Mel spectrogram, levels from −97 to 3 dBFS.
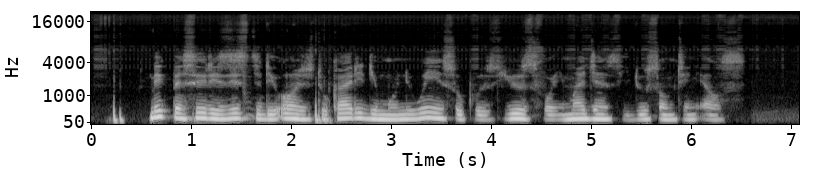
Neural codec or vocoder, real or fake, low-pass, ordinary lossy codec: none; real; 19.8 kHz; none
